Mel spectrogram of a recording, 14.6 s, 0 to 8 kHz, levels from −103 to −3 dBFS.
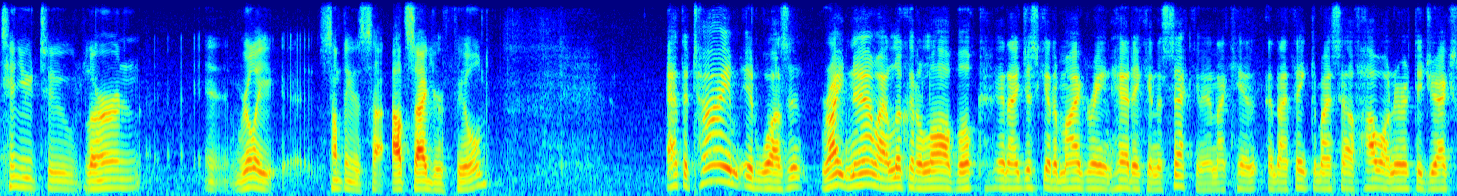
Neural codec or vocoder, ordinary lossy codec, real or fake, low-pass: none; Opus, 24 kbps; real; 7.2 kHz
